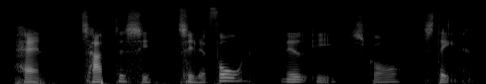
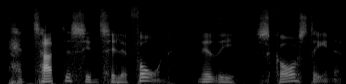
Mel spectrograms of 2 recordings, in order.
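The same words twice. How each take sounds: First: "Han tabte sin telefon ned i skorstenen" slowly, in separated chunks; slow model sentence. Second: Said in the usual way. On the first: Shown as a demonstration. Teacher repeats sentence slowly for learners.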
